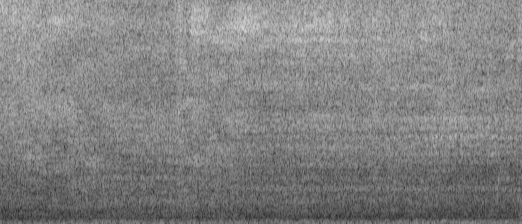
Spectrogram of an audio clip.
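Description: Water spraying hard against a dirty condenser coil during a backwash cleaning, a steady broadband hiss and rush that runs unbroken and loud with no talking.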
